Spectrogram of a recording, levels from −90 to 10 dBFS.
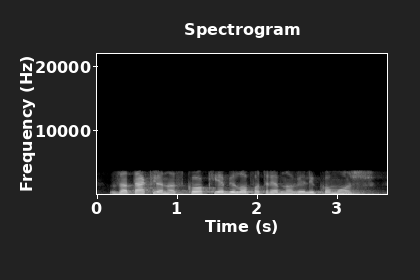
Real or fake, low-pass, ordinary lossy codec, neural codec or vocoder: fake; 3.6 kHz; none; autoencoder, 48 kHz, 128 numbers a frame, DAC-VAE, trained on Japanese speech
